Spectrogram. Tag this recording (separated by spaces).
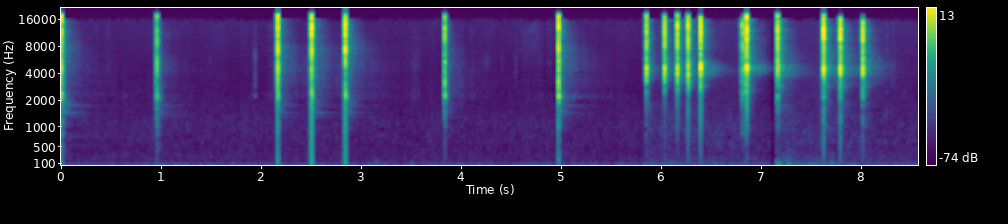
bicycle bike change changing click clicking gear manual mechanical mechanism mountain-bike speed switch tick ticking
